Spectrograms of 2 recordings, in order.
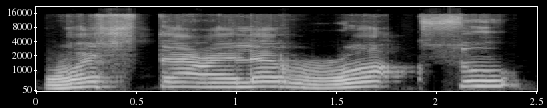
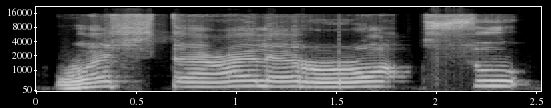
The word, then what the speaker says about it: وَاشْتَعَلَ الرَّأْسُ: الف مدہ نہیں ہے۔ صحیح طریقہ یہ ہے کہ لام کو مشدد را سے ملائیں اور پھر را کو اگلے حمزہ کے ساتھ جھٹکے کے ساتھ پڑھیں۔ درست تلفظ یوں ہوگا وَاشْتَعَلَ الرَّأْسُ، وَاشْتَعَلَ الرَّأْسُ۔ اگر یہ لفظ درست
